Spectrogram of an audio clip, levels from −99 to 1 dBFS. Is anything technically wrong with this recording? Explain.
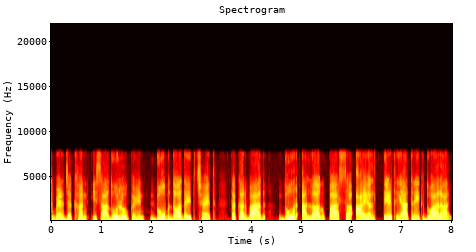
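No, nothing is technically wrong: the speech comes through G.722 wideband telephone coding at a rate that sounds like 48 kbit/s, with the light coding noise that mode leaves and no content above about 7.7 kHz.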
